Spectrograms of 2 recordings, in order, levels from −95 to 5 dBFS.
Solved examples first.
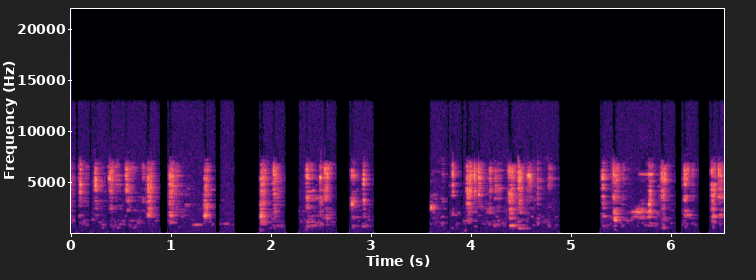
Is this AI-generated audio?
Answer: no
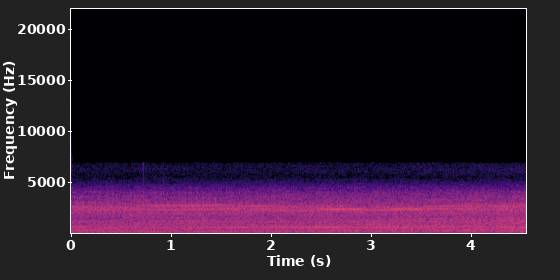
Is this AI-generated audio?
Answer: no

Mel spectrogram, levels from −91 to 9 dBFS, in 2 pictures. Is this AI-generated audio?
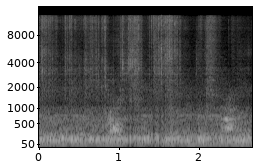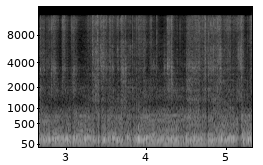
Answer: yes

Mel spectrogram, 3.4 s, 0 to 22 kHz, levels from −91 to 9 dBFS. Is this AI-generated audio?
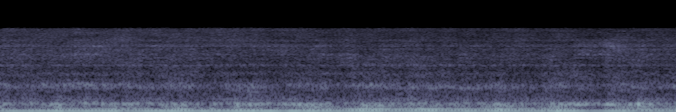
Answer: yes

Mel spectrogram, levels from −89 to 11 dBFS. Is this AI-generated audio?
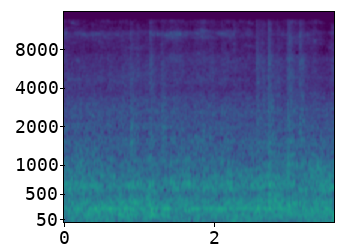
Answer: no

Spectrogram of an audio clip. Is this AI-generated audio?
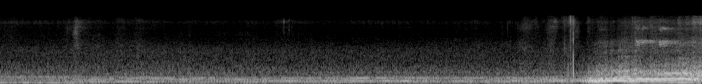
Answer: no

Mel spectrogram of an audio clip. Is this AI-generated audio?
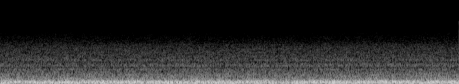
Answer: no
